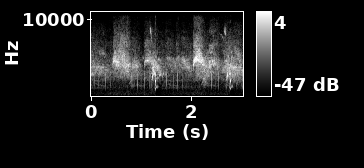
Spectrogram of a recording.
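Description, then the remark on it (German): A common starling sings a varied song mimicking other birds, with high whistles, rapid clicking rattles and sharp downward-swooping notes, the phrase repeating twice, moderately loud against a faint background hiss. “Denn es gibt Vögel, die täuschend echt bestimmte Laute und Melodien anderer Vögel nachahmen können. Bekannt dafür sind zum Beispiel die Stare.”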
